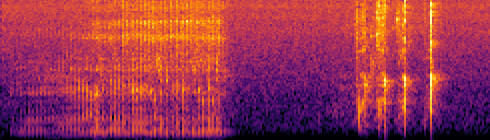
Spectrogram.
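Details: Dogue de Bordeaux asleep and snoring: a deep, rapidly fluttering snore drawn out over about two seconds, then silence broken by several short knocks and clicks.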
